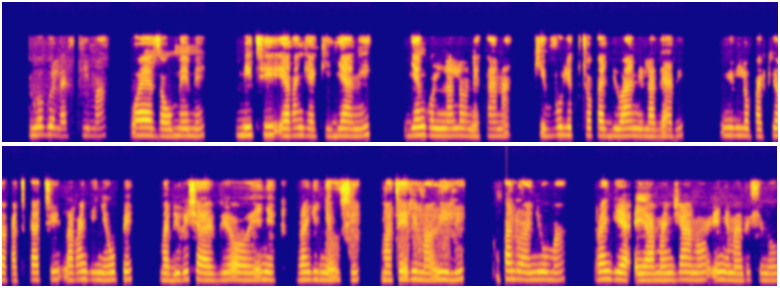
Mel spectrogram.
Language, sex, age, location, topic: Swahili, female, 18-24, Mombasa, finance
